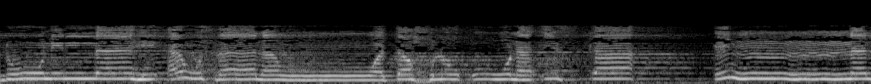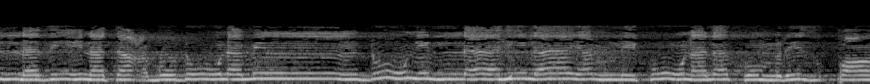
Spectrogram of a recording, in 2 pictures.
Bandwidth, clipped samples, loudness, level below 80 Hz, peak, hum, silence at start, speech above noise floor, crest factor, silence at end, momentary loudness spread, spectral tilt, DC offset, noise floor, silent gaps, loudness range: 6.6 kHz; under 0.1%; -21 LUFS; -54 dBFS; -8 dBFS; none; 0 s; 22 dB; 14 dB; 0 s; 6 LU; -6 dB/octave; under 0.1%; -43 dBFS; none; 3 LU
